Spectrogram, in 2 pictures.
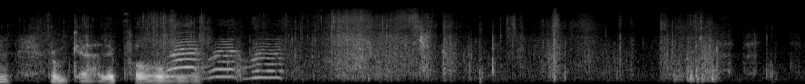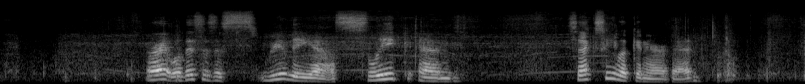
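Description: Fabric and plastic rustle as bedding is handled.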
